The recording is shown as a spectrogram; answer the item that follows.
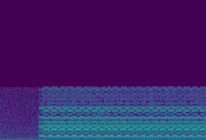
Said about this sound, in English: Well, let's hope this is them. Nancy picks up the phone.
